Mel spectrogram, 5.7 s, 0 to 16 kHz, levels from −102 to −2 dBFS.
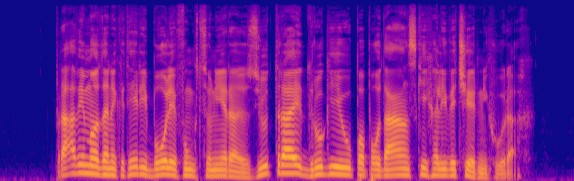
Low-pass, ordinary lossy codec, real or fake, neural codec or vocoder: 14.4 kHz; none; real; none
